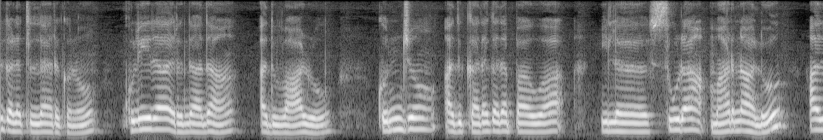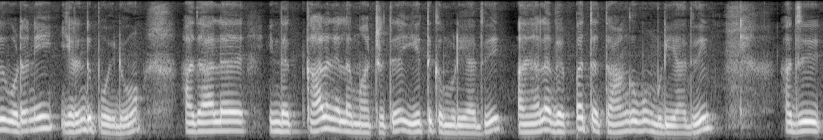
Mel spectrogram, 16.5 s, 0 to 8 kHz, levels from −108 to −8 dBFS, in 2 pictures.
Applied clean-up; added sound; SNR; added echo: none; none; none; none.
